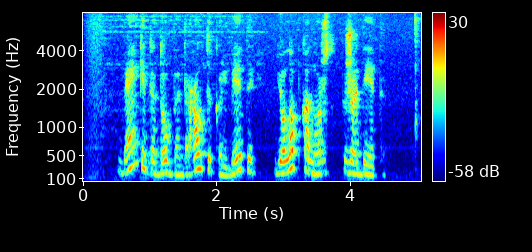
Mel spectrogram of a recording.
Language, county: Lithuanian, Tauragė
